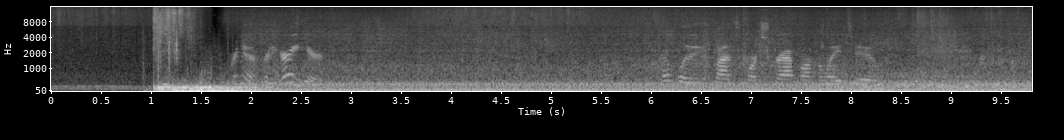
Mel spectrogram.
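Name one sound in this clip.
A train engine rumbles low and steady.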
